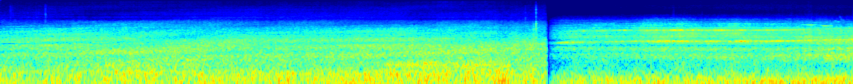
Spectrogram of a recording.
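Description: A United Airlines jet airliner departing RSW airport roars steadily with broadband engine noise, loud and sustained, with a brief dip midway before the rumble resumes.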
